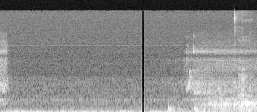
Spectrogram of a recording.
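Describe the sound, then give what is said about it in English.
Water drips in a cave over a steady, hissing ambient background, with fuller, splashier watery sounds building in the final couple of seconds. No one speaks. “Cave. Now we can go a new way.”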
